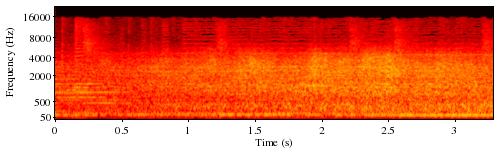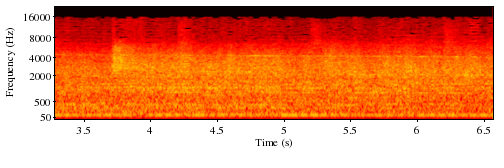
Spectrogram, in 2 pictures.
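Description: Southern Pacific diesel-electric locomotives passing close by, their engines droning low and steady with wheel and rail noise, growing a little louder over the first few seconds. Music fades out at the very start.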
